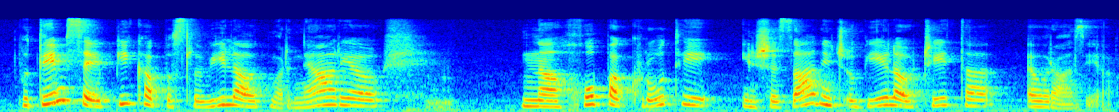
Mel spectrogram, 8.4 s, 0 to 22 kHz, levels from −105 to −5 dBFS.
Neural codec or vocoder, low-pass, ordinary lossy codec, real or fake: none; 10.8 kHz; none; real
